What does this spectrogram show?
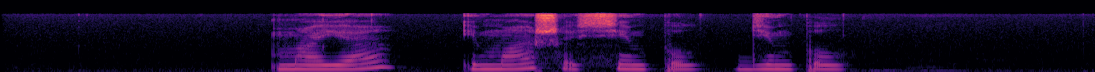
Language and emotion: Russian, neutral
